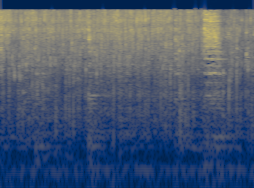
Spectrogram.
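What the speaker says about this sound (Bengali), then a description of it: "এবার দিয়ে দেবো কেটে রাখা বেগুন। দেখো সবগুলো বেগুন দিয়ে দিচ্ছি। বেগুনটা একটু নাড়াচাড়া করে নেবো" Cut eggplant fries in hot tempered oil with a loud, steady sizzle close by, broken by a few scraping stirs and a brief hissing burst near the end.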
